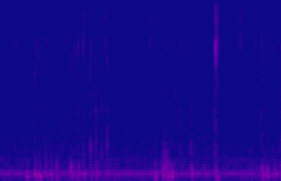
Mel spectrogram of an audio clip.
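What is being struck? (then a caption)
Plastic beaded handbag. Fingertips and nails tap and rake quickly over the beads on the front of a pink plastic beaded handbag. Soft, rapid, typing-like clicks and light patter play over a steady low hum, with one sharper, bright click standing out near the end.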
